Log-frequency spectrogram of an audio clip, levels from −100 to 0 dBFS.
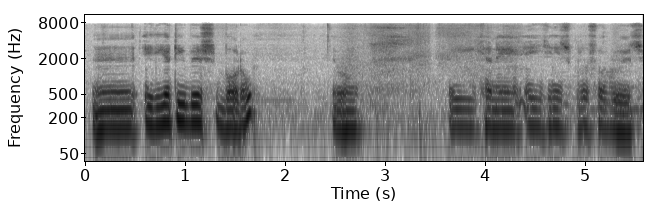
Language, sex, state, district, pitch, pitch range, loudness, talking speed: Bengali, male, West Bengal, Jalpaiguri, 140 Hz, 135-145 Hz, -17 LUFS, 140 wpm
